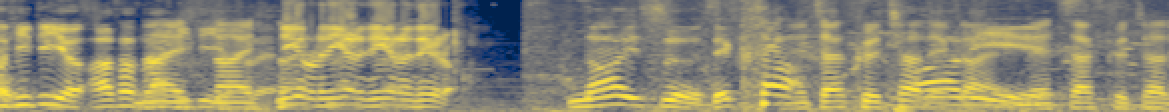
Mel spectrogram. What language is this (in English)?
Japanese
